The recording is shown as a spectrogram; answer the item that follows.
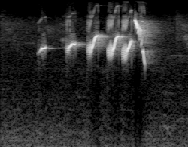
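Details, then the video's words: Double-collared seedeater giving Tui Tui song: two spaced whistled introductory notes, then an accelerating cascade of looping, warbled slurs and a final steep downward sweep. "Coleiro Natureza Tui Tui Pensa Num Coleiro Rapido"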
